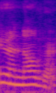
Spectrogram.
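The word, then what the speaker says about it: Ronove: It's supposed to be Renova. It's supposed to be like Renova. It's Japanese name. They're not pronouncing sounds usually, especially when they're in the end of a word.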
